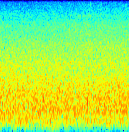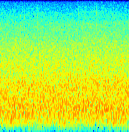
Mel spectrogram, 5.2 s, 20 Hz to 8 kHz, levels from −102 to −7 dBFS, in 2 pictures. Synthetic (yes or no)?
no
